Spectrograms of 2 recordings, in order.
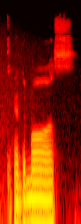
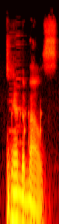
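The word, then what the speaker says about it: Tandemaus: Tandemos. Tandemouse. Oh, tandem and mouse in German, the way it's spelled.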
